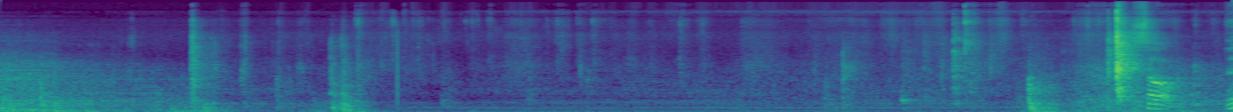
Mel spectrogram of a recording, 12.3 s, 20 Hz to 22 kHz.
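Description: An old 1914 vintage wooden pocket door in a home kitchen slides and bumps, with a few scattered knocks and rumbles between quiet stretches and a louder thud near the end, with a voice speaking at times.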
